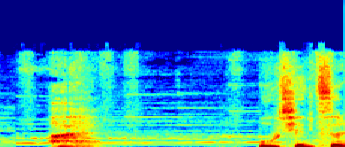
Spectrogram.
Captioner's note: sigh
